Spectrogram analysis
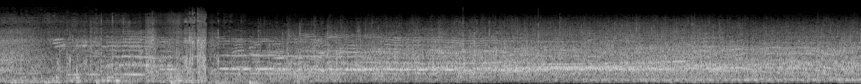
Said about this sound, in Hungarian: A megszokott köszöntés, illetve taps, az nem maradt el ma sem. Így köszönik meg a Szent Péter téren jelenlevő zarándokok Ferenc pápa áldását, az ő tanítását.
